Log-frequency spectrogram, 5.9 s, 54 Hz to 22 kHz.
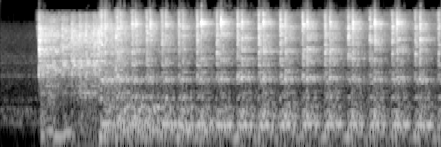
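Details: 1974 Chevy K10 with 6.0 LS swap on 2002 Yukon Denali harness, first start after sitting over 3 years, no exhaust or coolant: cranks, catches, loud crackly open-header idle with steady pulses about three per second; running normally.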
